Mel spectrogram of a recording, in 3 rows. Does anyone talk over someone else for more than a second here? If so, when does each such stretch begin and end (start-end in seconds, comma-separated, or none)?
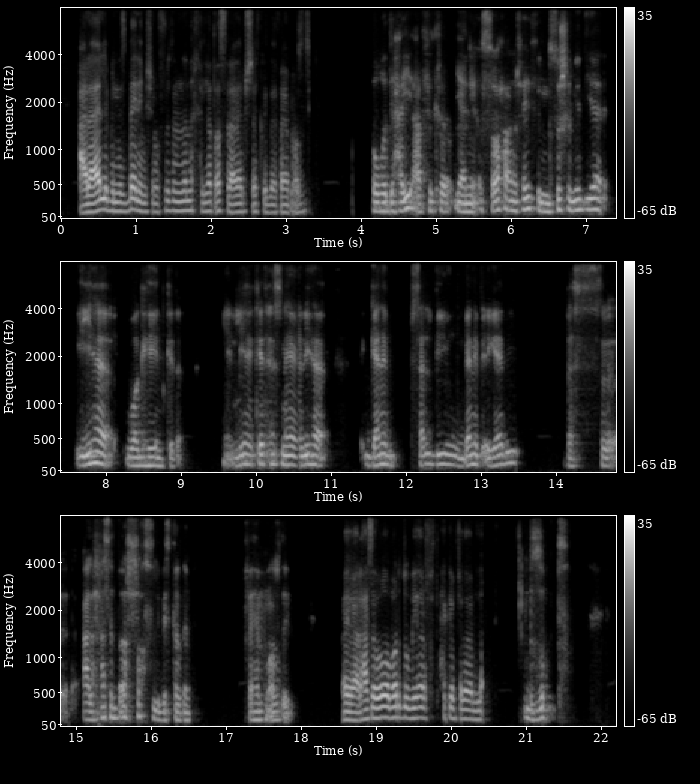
none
